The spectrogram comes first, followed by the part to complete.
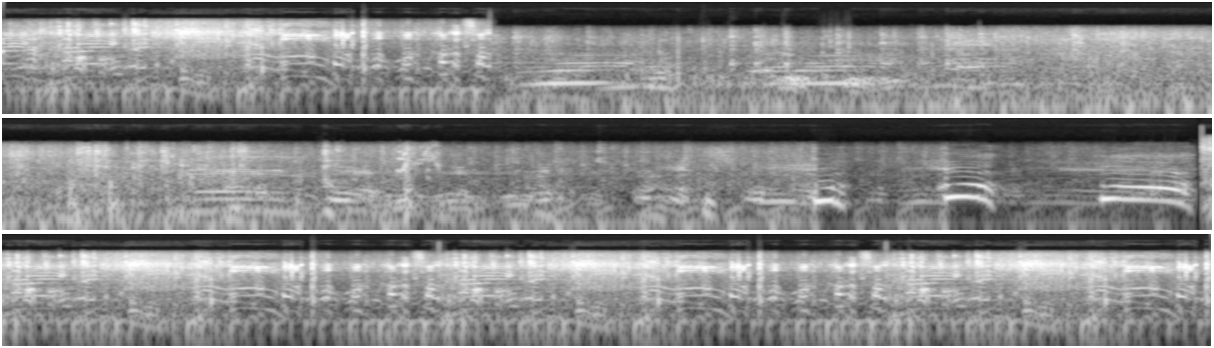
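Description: A small four-wheeler's engine running with a steady low hum under raised voices, with several long, bending calls about ten seconds in.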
